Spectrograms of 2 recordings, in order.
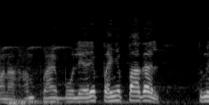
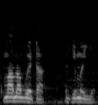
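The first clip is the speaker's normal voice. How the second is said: normal talking voice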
